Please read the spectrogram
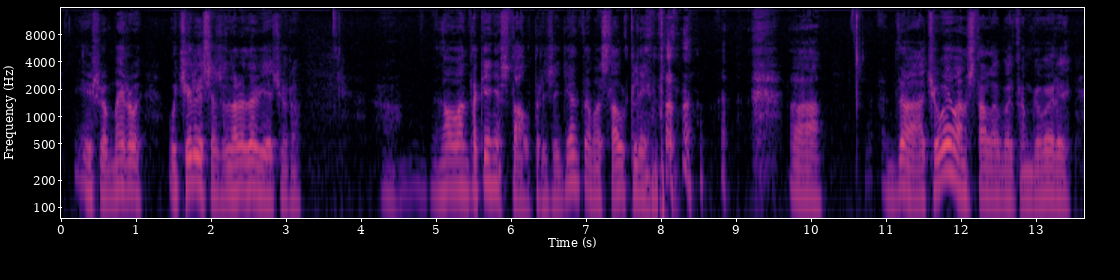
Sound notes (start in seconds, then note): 7.8 laughing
